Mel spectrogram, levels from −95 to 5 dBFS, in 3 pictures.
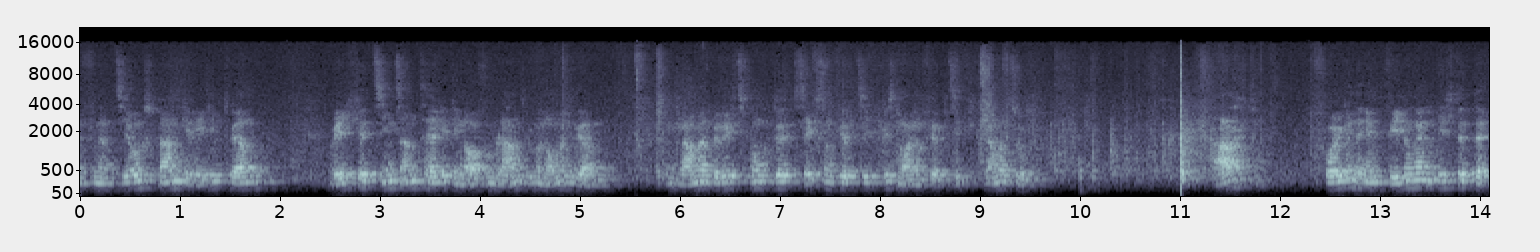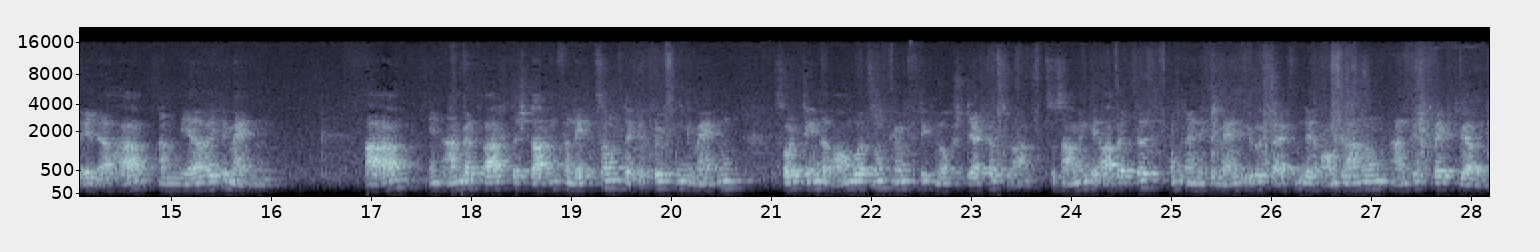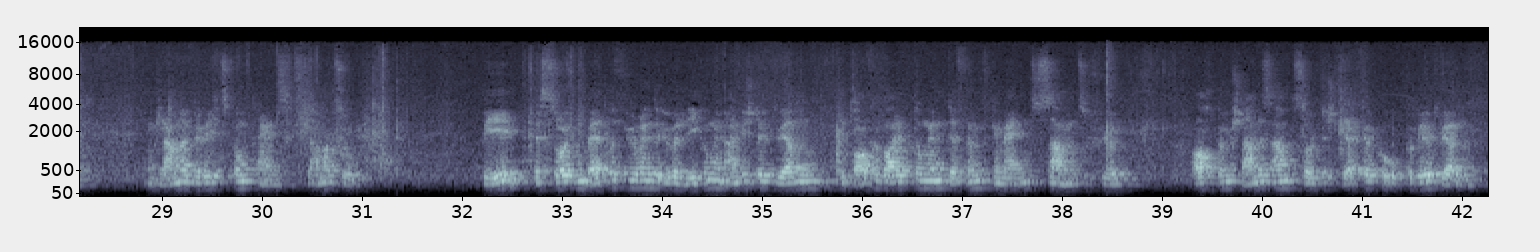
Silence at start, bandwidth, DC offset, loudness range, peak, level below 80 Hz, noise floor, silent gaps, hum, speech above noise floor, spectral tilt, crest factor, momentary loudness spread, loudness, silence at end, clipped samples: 0 s; 16.5 kHz; under 0.1%; 5 LU; -2 dBFS; -76 dBFS; -48 dBFS; none; none; 22 dB; -3.5 dB/octave; 26 dB; 17 LU; -26 LUFS; 0 s; under 0.1%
